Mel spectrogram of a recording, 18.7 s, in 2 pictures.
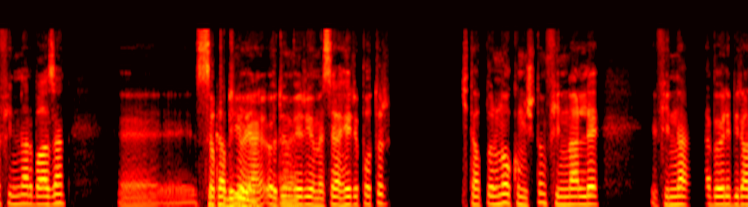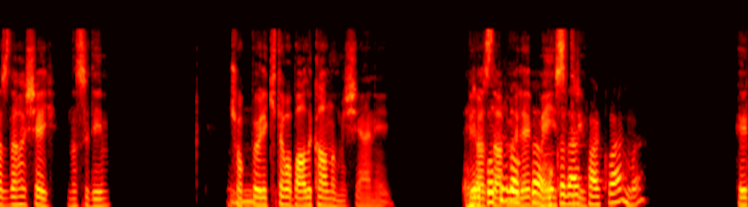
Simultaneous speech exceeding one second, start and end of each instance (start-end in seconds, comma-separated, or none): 2.5-4.1, 15.2-16.7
